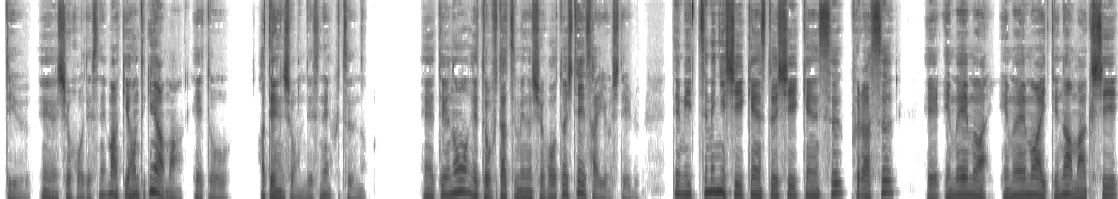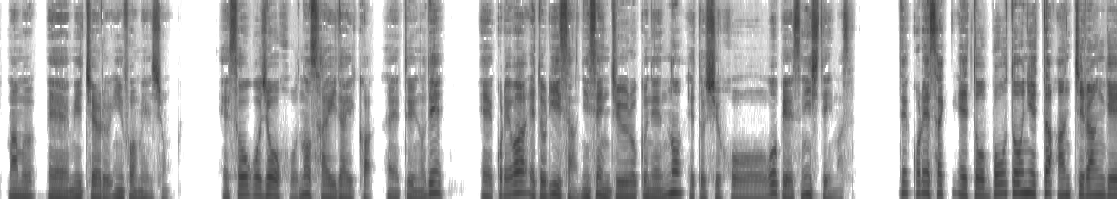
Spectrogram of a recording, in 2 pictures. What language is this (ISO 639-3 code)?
jpn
